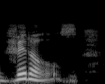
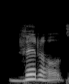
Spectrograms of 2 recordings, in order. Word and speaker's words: victuals: In America, um a slightly different spelling and pronunciation would be viddles. Viddles.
